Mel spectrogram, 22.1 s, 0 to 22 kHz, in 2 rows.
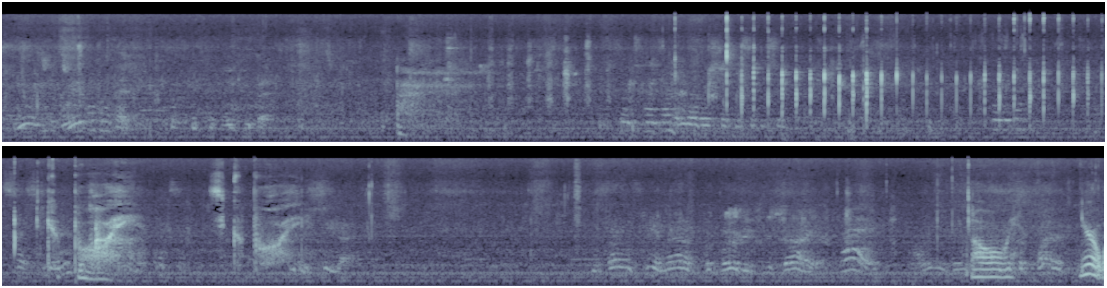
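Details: Puppies, recorded 2 September 2019: soft scattered squeaks, then a stretch of rapid clicking and scratching, and later a series of thin, arching whines that rise and fall, repeated close together before a louder final squeal.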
